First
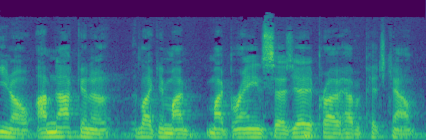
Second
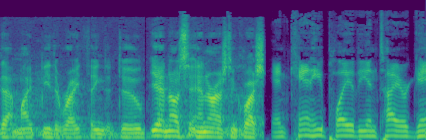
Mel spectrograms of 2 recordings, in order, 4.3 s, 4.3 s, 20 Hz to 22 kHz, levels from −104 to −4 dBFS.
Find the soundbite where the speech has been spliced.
second; 2 cuts; at 1.4 s, 2.6 s

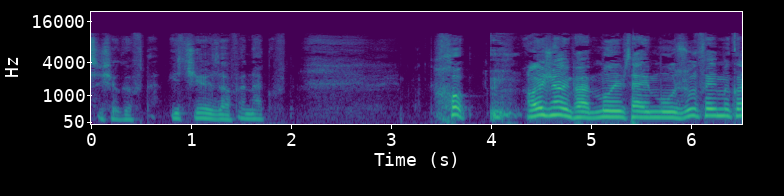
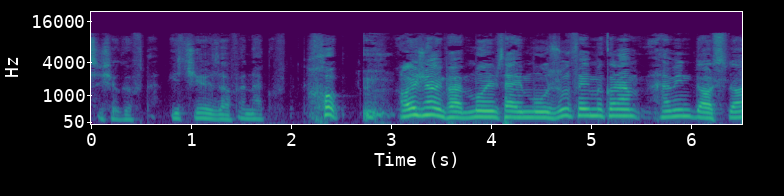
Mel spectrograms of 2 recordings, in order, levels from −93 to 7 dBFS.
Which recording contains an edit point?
second; 1 cut; at 2.0 s

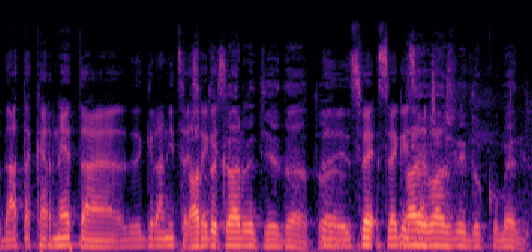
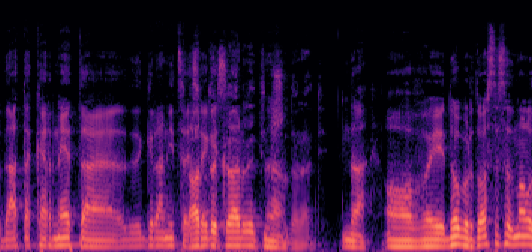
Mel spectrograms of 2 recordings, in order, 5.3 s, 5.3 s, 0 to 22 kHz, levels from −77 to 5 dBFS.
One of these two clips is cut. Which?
second; 1 cut; at 2.6 s

